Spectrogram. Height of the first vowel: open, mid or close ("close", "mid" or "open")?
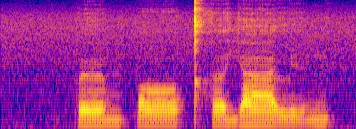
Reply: mid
